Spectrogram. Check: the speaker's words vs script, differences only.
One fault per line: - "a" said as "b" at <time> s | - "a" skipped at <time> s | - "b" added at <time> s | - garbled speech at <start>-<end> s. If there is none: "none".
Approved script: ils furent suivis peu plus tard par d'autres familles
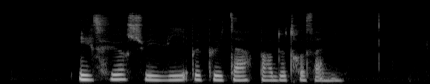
none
